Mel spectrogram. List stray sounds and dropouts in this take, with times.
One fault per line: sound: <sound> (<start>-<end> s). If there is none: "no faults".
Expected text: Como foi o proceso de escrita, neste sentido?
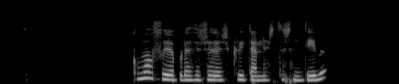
no faults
